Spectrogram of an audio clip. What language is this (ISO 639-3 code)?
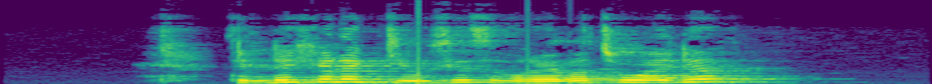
kab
